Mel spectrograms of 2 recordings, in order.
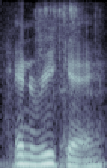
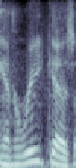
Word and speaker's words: Enrique: You mispronounced my last name. Oh, say it again. Enrique. Enrique. And I've been saying Enriquez.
